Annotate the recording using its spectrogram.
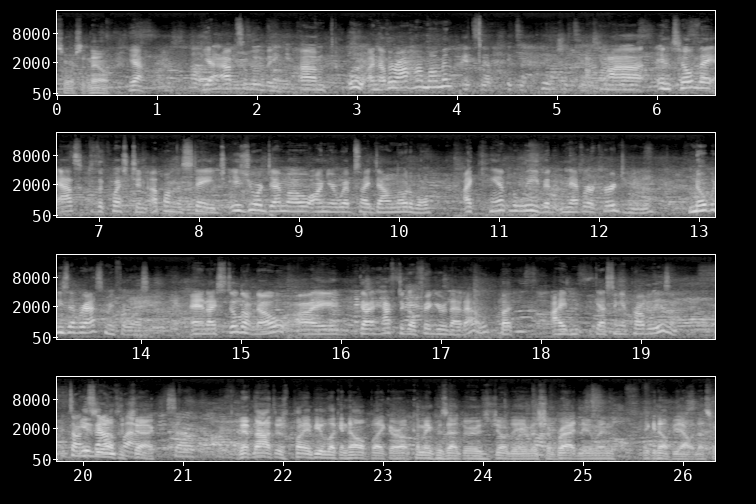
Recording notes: Live from VOcation NYC 2019, a conference devoted totally to the BUSINESS of voice over. We'll be presenting interviews and live sound directly from the show floor.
